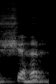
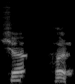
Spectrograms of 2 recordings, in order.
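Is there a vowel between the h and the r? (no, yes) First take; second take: no; yes. First: No vowel is heard between h and r. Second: A short vowel is heard between h and r. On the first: The speaker calls it right. "ये शहर है, तो इसको आप ए, दो एक बोलिए" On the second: The speaker calls it wrong. "शहर यानी एक दो बोलते हैं"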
